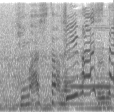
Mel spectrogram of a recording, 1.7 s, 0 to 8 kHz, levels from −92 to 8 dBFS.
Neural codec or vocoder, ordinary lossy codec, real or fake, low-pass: none; none; real; 7.2 kHz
